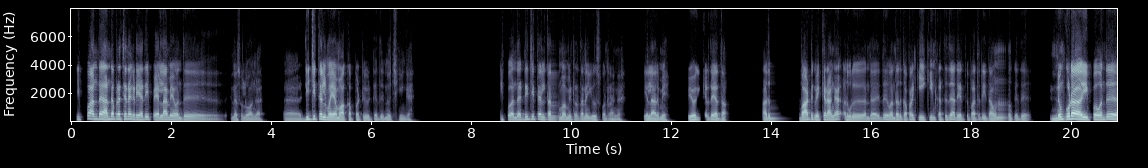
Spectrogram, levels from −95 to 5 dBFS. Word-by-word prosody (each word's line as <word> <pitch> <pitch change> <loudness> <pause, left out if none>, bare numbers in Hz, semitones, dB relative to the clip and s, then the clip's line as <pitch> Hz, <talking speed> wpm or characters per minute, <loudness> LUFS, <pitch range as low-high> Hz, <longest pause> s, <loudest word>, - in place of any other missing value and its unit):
இப்ப 160 +5 -14
அந்த 175 +1 0
அந்த 165 +4 +1
பிரச்சனை 175 +1 +3
கிடையாது. 150 0 +2
இப்ப 140 - -7
எல்லாமே 140 +1 +2
வந்து, 120 +1 -4 0.9
என்ன 110 - -8
சொல்வாங்க? 90 -4 -8 0.7
ஆ, - - -8 0.2
டிஜிட்டல் 165 +1 +2
மயமாக்கப்பட்டு 125 -6 +1
விட்டதுனு 85 0 -9
வச்சுக்கங்க. 75 0 -13 1.9
இப்ப 135 - -17
அந்த 135 0 -1
டிஜிட்டல் 170 0 -2
தெர்மாமீட்டர் 125 -5 -4
தான 110 -2 -3
யூஸ் 120 -4 -6
பண்றாங்க 85 -5 -10 0.6
எல்லாருமே. 100 -2 -2 0.5
யோகிக்கிறதே 135 0 -1
அதான். 95 - -7 0.7
அது 110 0 0 0.7
பாட்டுக்கு 140 0 +3
வக்கிறாங்க. 130 +4 0 0.2
அது 115 - -5
ஒரு 115 - -1 0.2
அந்த 105 0 -5
இது 135 +6 -5
வந்ததுக்கு 120 0 -2
அப்புறம், 140 +3 -4
கீ 145 - -2
கீனு 140 -1 -7
கத்துது. 125 +4 -4
அத 140 - -4
எடுத்துப் 115 +2 -12
பாத்துட்டு, 125 +5 -5
இது 115 - -11
தான் 115 -1 -1
உன்னோடதது. 95 -2 -8 0.6
இன்னும் 155 - +4
கூட 190 +2 +10 0.3
இப்ப 155 +3 +2
வந்து, 160 +4 +1
125 Hz, 135 wpm, -24 LUFS, 100-145 Hz, 1.9 s, கூட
